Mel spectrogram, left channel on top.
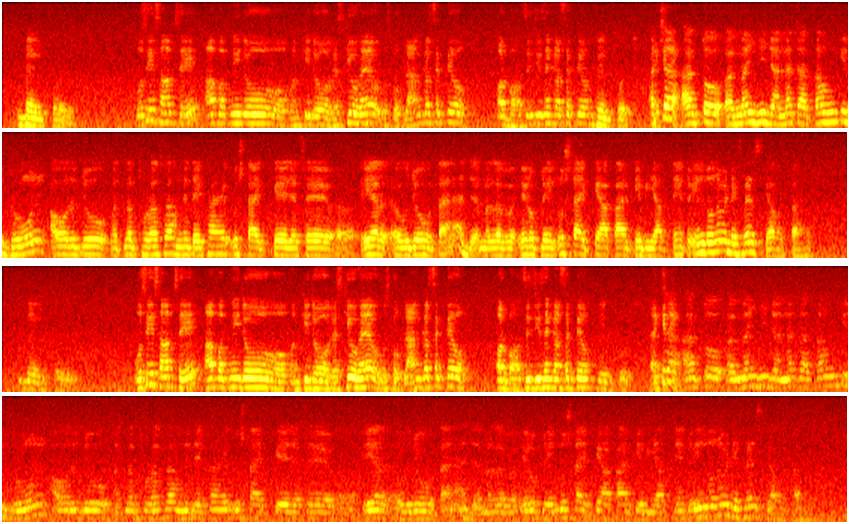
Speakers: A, on the left (about 85°); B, on the right (about 45°).
A: बिल्कुल
B: उसी हिसाब से आप अपनी जो उनकी जो रेस्क्यू है उसको प्लान कर सकते हो और बहुत सी चीजें कर सकते हो
A: बिल्कुल अच्छा
B: है कि नहीं
A: अ, तो अ, मैं ये जानना चाहता हूँ कि ड्रोन और जो मतलब थोड़ा सा हमने देखा है उस टाइप के जैसे एयर वो जो होता है ना ज- मतलब एरोप्लेन उस टाइप के आकार के भी आते हैं तो इन दोनों में डिफरेंस क्या होता है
